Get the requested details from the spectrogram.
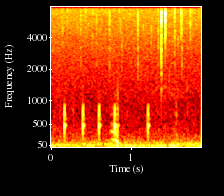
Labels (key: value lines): label: biophony, knock croak
recorder: SoundTrap 300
